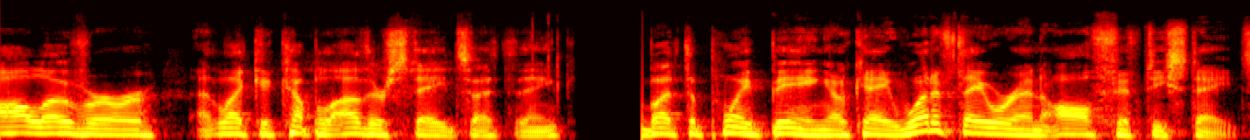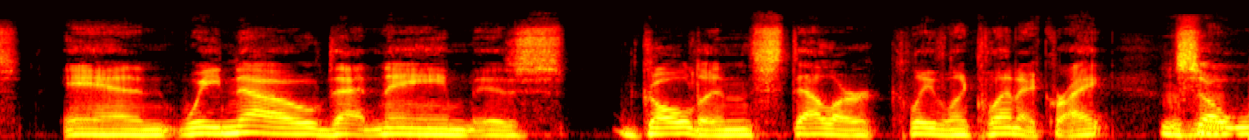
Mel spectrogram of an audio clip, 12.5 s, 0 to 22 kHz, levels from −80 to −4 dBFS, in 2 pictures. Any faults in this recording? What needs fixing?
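Clipped start after a pause, 3.17 to 3.21 s: the output device dozed during the 0.37 s gap after "other states I think" and woke late, swallowing 41 ms, so "the point being okay" starts abruptly. Keep the output stream open through silences, or disable the device's idle power-saving, so it never has to wake before a sound.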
